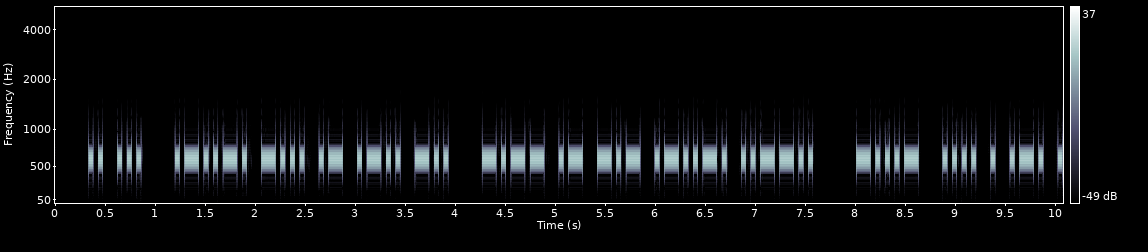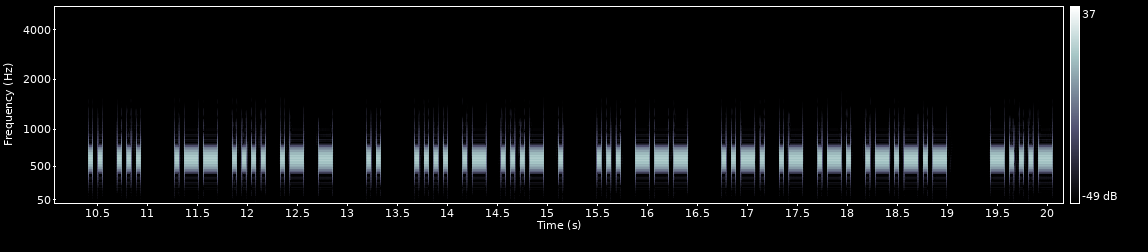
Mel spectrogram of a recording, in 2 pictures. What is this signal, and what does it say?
Morse code, heard as a keyed tone, about 25 wpm, 600 Hz. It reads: IS "BALD YAK"? <BT> HERE IS WHAT I HAVE SO FAR. <BT>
